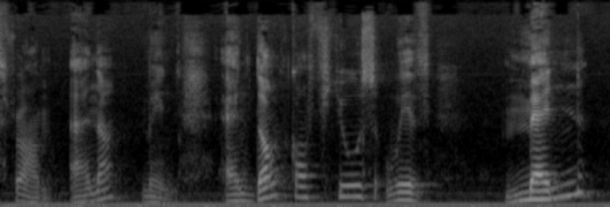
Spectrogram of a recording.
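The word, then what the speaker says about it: من: Min is pronounced min and it means from.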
